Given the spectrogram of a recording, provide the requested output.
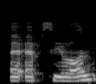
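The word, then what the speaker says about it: ε: Di tabel ini diinginkan kalau delta epsilon, ini bacanya epsilon ya bilangan ini, huruf Yunani.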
